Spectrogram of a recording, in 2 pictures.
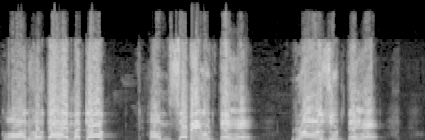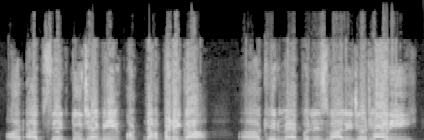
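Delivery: strict retired cop scolding her daughter-in-law; stern policewoman mother-in-law. Acted. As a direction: lay down the house rules like an officer.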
